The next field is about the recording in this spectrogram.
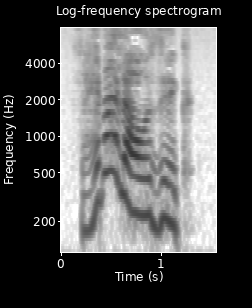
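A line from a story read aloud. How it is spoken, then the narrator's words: Calling out. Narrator (German): ruft Elliot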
